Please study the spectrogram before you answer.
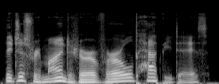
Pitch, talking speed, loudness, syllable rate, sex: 125 Hz, 245 wpm, -16 LUFS, 5.9 syllables/s, male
